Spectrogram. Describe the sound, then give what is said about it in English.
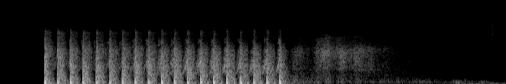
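A machine gun carried by a fake police officer in a gangster-era drama scene fires a rapid, evenly spaced burst of many loud shots for over two seconds, then fades into a dull rumbling echo. “What kind of phony police officer walks around with a machine gun?”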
